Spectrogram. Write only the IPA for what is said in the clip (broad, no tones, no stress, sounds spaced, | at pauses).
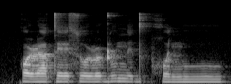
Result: k ɔ ɭ a t e s uː ɭ u ɖ u n̪ i d̪ ɪ p χʷ ɛ l n̪ uː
